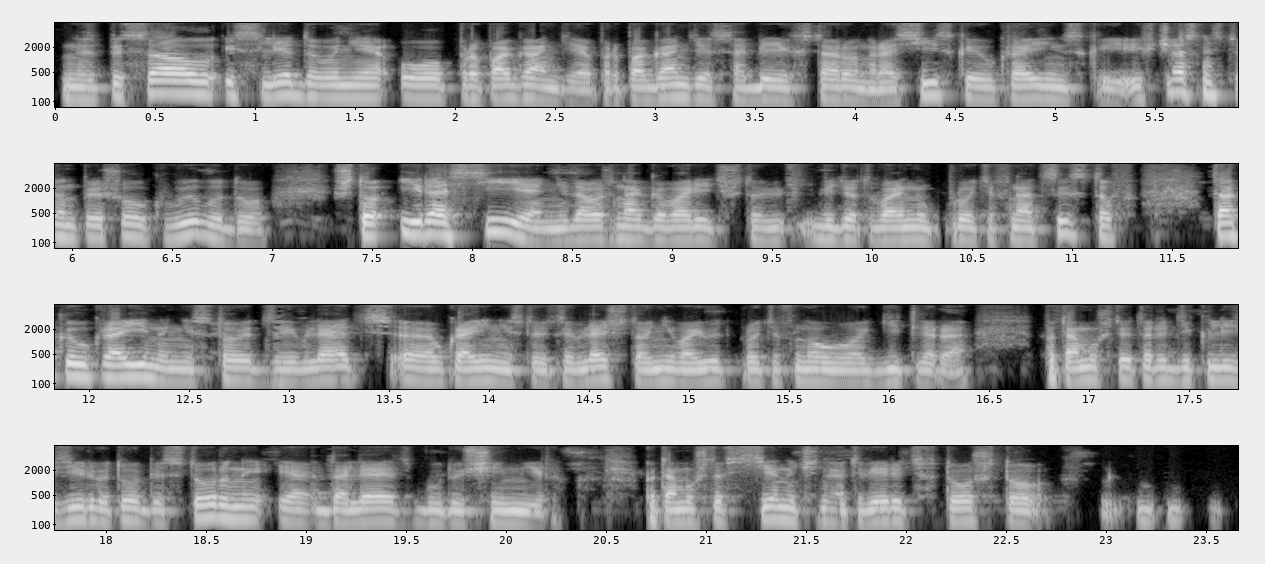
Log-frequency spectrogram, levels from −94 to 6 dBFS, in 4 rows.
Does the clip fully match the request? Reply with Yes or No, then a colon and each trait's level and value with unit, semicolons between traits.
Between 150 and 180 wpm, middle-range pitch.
No: fast, 160 wpm; low, 120 Hz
